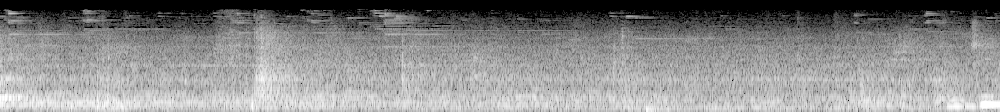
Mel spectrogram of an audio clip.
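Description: A lull in a live acoustic set: the last notes fade and the hall is quiet, with faint voices. Near the end an acoustic guitar starts playing again.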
